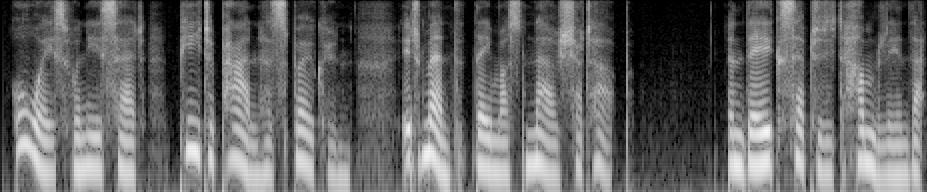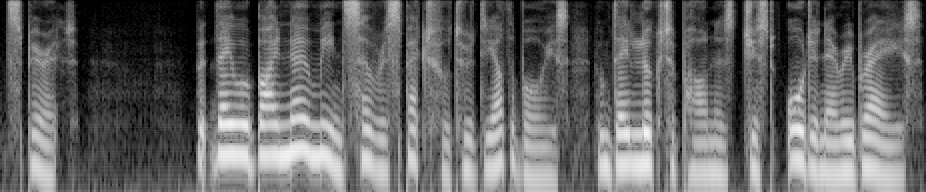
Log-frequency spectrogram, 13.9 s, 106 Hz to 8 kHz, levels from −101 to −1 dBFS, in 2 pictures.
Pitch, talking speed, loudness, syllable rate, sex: 185 Hz, 190 wpm, -18 LUFS, 5.4 syllables/s, female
